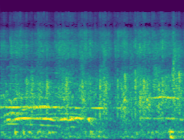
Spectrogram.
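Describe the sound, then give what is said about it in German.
Applause from a live audience after a song: a sustained, even wash of many hands clapping at a steady level across the whole clip. “Ich finde, das ist noch ein extra Applaus wert.”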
